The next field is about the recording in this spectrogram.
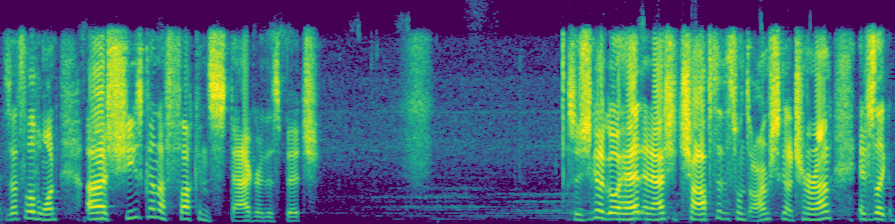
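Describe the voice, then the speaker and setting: A man narrating a tabletop roleplaying game as game master in an animated, casual, profane way. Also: high voice, lo-fi sound.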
